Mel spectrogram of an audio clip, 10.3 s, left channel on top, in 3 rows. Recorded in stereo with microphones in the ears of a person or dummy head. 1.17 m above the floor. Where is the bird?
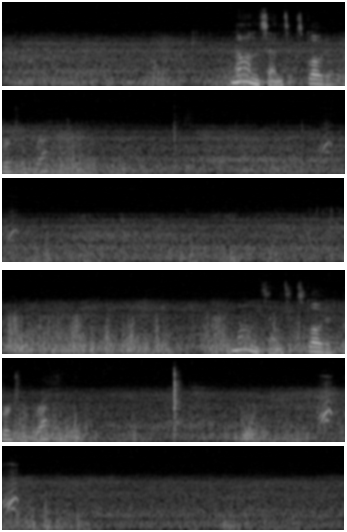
40° right (ahead or behind), 0.7 m.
